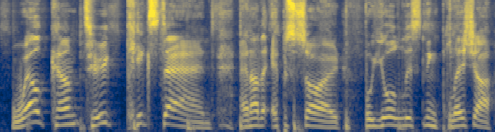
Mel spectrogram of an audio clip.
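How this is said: It is said in an excited, lively way.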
